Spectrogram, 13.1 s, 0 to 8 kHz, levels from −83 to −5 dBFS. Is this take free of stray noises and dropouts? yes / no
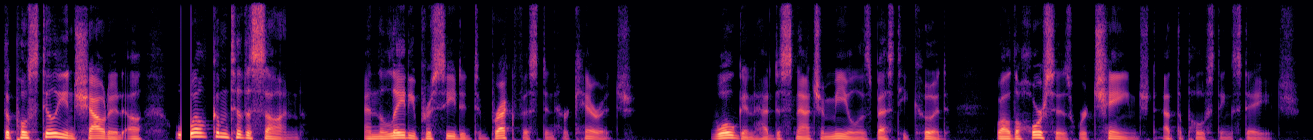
no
